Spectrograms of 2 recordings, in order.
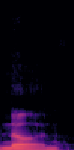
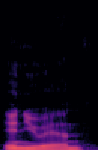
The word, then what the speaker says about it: Nun: Joshua, son of Nun, N-U-N, not Nun, like he had family, he had parents, it's spelled weird.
